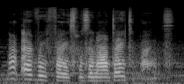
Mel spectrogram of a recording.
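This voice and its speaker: An actress playing an efficient, resolute intelligence operative in a sci-fi game, delivering crisp briefings. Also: female voice, fairly low pitch, expressive, fast, sharp tone, soft background music, low-quality recording. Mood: businesslike. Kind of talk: scripted sci-fi game acting.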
